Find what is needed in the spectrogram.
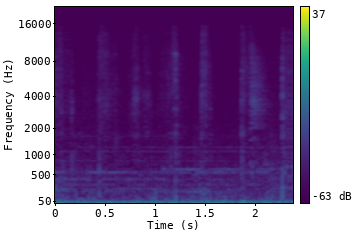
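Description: A tarot deck being shuffled by hand: an irregular run of crisp card flicks and taps. Faint background music holds a steady note underneath.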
